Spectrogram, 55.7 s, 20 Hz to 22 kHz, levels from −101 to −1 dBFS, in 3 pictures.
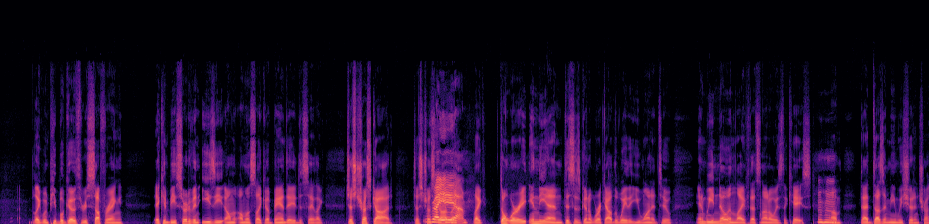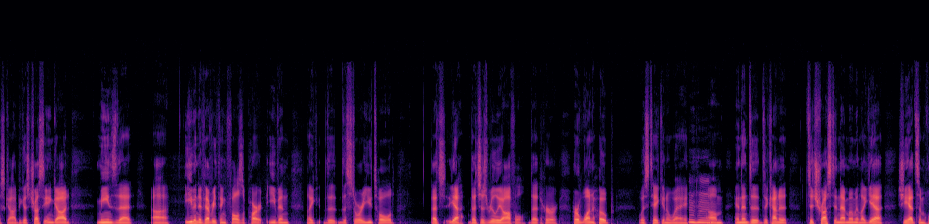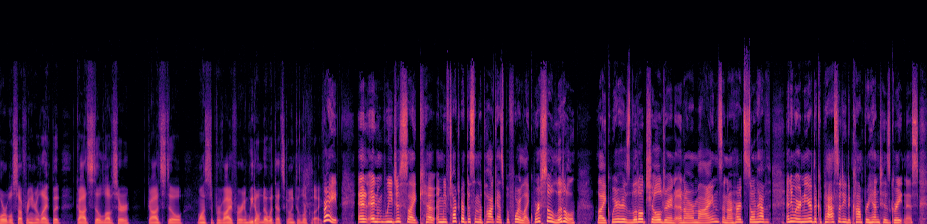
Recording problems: none

